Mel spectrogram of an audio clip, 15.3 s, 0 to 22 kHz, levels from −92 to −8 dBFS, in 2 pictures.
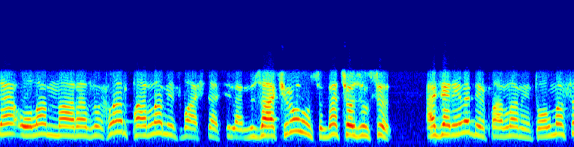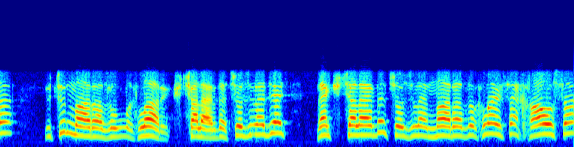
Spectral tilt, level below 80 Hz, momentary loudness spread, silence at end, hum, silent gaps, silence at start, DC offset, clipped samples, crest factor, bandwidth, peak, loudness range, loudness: -7.5 dB/octave; -88 dBFS; 10 LU; 0 s; none; none; 0 s; under 0.1%; under 0.1%; 20 dB; 3.8 kHz; -8 dBFS; 3 LU; -27 LUFS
